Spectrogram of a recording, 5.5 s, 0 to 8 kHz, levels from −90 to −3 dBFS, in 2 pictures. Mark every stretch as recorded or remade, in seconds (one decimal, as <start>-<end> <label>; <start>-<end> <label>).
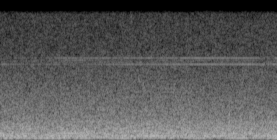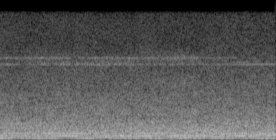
0.0-2.6 recorded; 2.6-5.1 remade; 5.1-5.5 recorded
